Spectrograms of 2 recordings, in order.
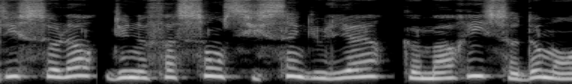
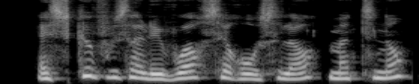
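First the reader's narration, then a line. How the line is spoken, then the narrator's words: Plain. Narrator (French): demanda-t-elle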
